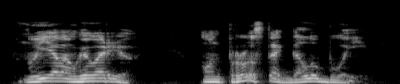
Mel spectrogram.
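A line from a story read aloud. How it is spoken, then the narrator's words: Booming voice. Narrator (Russian): зычным голосом подытожил Амбал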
